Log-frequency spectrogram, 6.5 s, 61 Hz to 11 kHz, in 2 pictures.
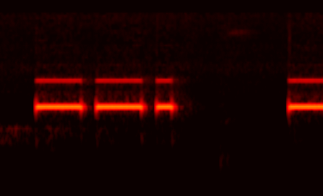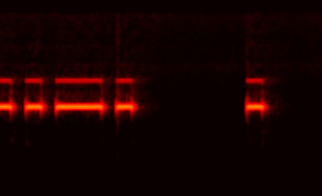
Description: Morse code, heard as a keyed tone, about 8 wpm, 650 Hz. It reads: G C E
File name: jh8cbh / 2026cw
